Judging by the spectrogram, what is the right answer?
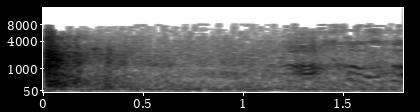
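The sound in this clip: A ship's cannon fires at sea while the vessel rolls, a single loud blast at the start that decays into a low, rumbling wash of sound.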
